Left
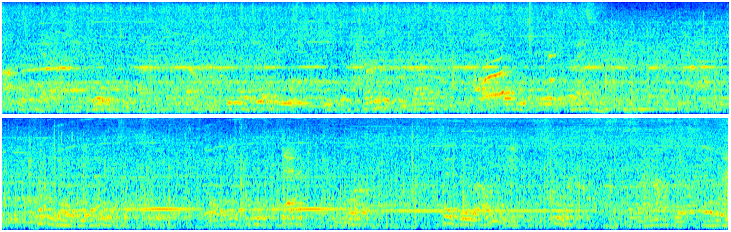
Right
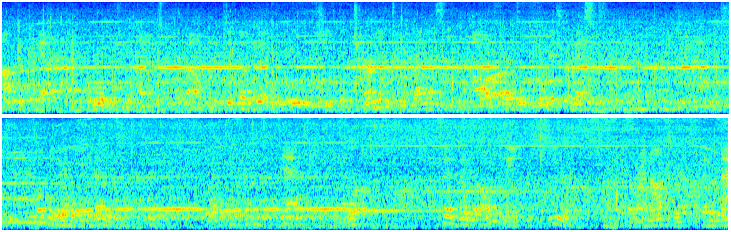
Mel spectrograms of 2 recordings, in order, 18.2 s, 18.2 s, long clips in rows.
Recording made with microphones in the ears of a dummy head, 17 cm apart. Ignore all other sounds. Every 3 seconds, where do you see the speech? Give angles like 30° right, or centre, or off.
70° right, 70° right, 70° right, centre, centre, 40° right.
